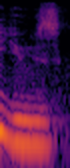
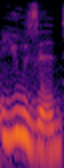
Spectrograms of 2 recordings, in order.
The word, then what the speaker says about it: used: don't have now we use used to look at the spelling s it's it's u e d and then t o but the pronunciation is not used it's us unusual used okay so the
